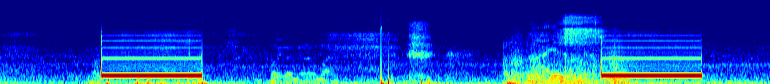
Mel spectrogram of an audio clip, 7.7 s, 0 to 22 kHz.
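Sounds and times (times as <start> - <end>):
quiet breaths: 0.0 - 0.9, 2.0 - 4.9, 7.3 - 7.6
noise: 0.0 - 7.6
phone ringback tone on an unanswered call: 1.0 - 2.0, 6.0 - 7.1.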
